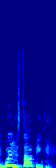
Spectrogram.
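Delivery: high, anxious question; a boy worried, asking why they stopped. Retold or imitated. Kid asks uncle in van.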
